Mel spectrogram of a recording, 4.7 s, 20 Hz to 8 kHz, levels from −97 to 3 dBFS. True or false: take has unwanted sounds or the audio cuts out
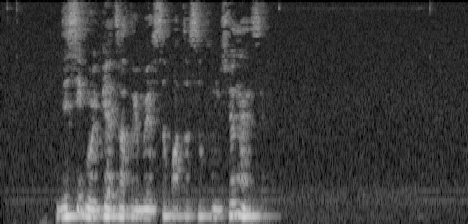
false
